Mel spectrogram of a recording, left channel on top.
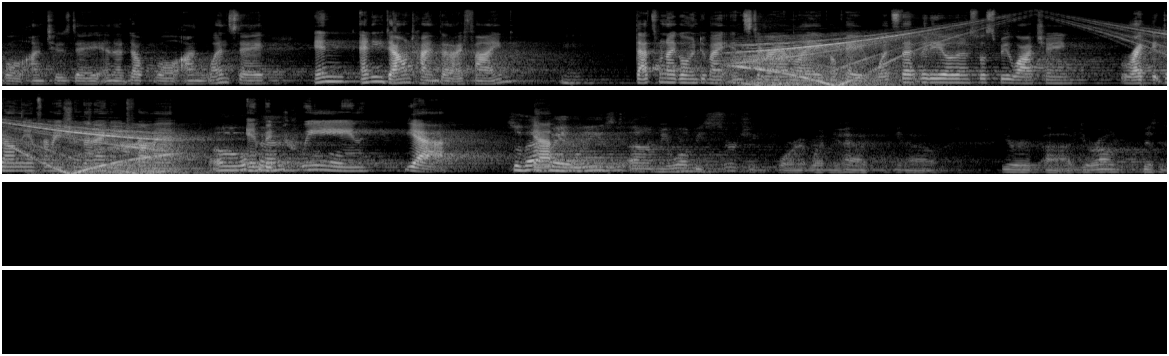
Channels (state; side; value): silent; right; digital silence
